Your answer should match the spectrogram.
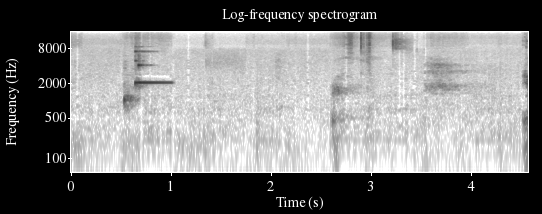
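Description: A phone notification sounds with a short, bright tonal beep near the start. Soft breathing and small clinks follow in a quiet room.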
